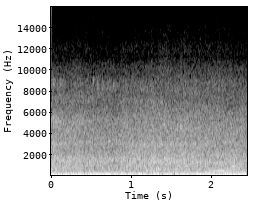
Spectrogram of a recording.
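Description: Steady city street traffic noise: a continuous low rumble of vehicle engines on the road.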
